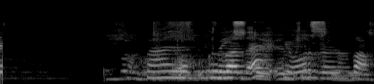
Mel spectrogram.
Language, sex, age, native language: Icelandic, female, 9, Icelandic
